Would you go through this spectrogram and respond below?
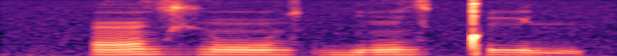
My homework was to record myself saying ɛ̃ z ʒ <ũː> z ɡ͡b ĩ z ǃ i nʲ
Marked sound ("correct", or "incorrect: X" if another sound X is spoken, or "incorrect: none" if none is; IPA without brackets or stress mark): correct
